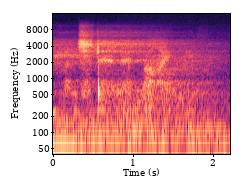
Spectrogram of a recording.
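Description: A person whispering a few breathy words over a low, steady hum.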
